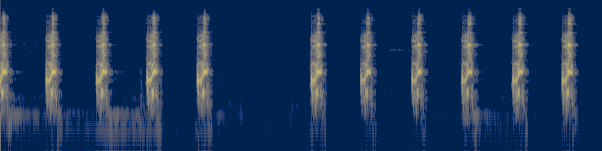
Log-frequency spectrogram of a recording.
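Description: Female white-breasted waterhen (ruak-ruak) calling: short clipped notes repeated about twice a second, five in a row, then a pause of about a second, then six more.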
